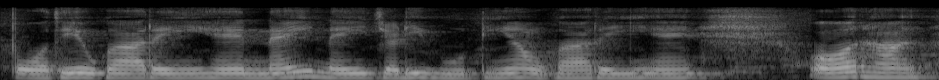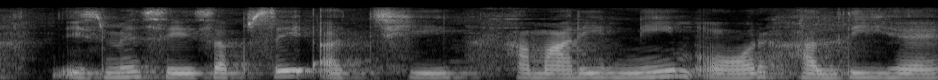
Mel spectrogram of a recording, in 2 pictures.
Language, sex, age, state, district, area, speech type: Hindi, female, 30-45, Rajasthan, Jaipur, urban, spontaneous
